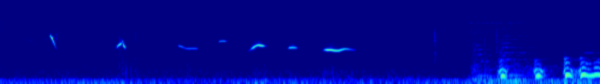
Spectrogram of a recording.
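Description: A small bird chirping: about eight short, high chirps over the first three and a half seconds. Near the end a television comes on with low, repeated cooing calls over a backing sound.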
